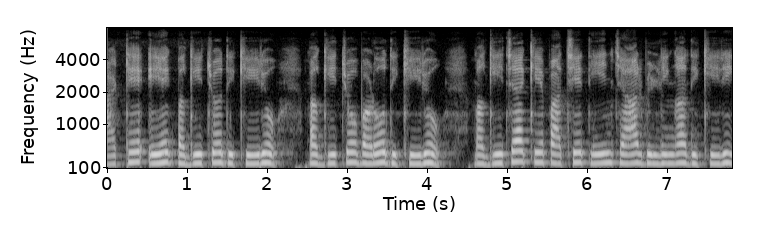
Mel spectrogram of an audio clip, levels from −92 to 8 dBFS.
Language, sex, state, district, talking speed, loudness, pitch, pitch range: Rajasthani, female, Rajasthan, Nagaur, 130 wpm, -18 LUFS, 190 Hz, 185-200 Hz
